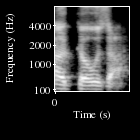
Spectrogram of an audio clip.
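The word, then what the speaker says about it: Gose: a g-o-s-e right there i always think of a nose with a g but adding uh like you kind of forget how to say it um yeah it goes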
